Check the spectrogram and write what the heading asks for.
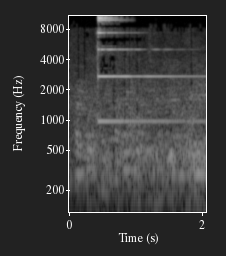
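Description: A bell is struck once about half a second in and rings on with a clear, high, steady tone as the legislative session is adjourned, over a low murmur of voices in the chamber.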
